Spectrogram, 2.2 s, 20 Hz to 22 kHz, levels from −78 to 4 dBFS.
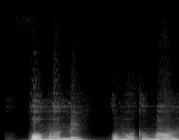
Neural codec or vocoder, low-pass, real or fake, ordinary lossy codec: codec, 44.1 kHz, 0.9 kbps, DAC; 19.8 kHz; fake; none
